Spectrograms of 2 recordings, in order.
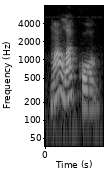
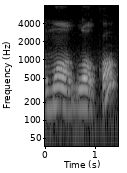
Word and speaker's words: молоко: La palabra leche, молоко, se escribe como moloko, pero nosotros simplemente decimos молоко.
